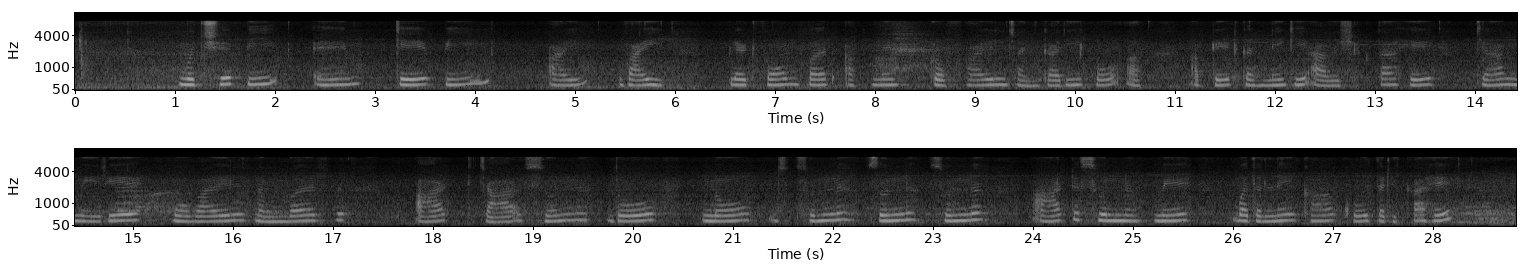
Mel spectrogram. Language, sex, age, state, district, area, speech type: Hindi, female, 30-45, Madhya Pradesh, Harda, urban, read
